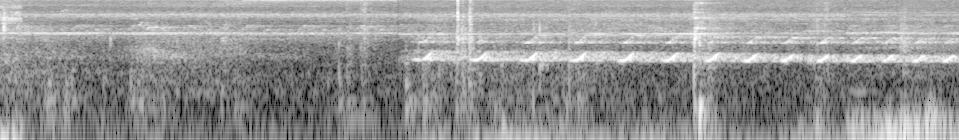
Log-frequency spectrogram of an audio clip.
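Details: A captive female Kloss's gibbon at an Indonesian forest rescue centre sings a fast run of short, rising hoots at a steady pitch over constant insect whine, answered by wild siamangs nearby.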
